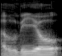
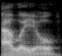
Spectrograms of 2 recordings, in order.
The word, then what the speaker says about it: allele: You can pronounce it allele or allele, depending on where you are in the world.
